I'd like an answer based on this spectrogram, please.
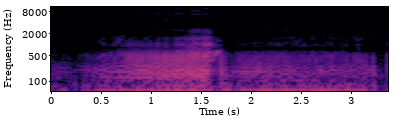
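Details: A sleeping Munchkin cat purrs with a steady, low, rumbling vibration.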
